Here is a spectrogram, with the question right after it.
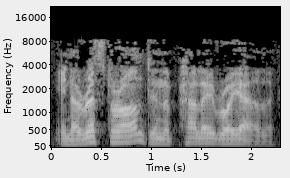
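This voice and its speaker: A cornered playboy suspect played by a man answers in a medium-pitched voice. He is guarded and terse, defiant but evasive, in the manner of a radio drama. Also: lively intonation, moderate pace, a bit bright, natural voice.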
